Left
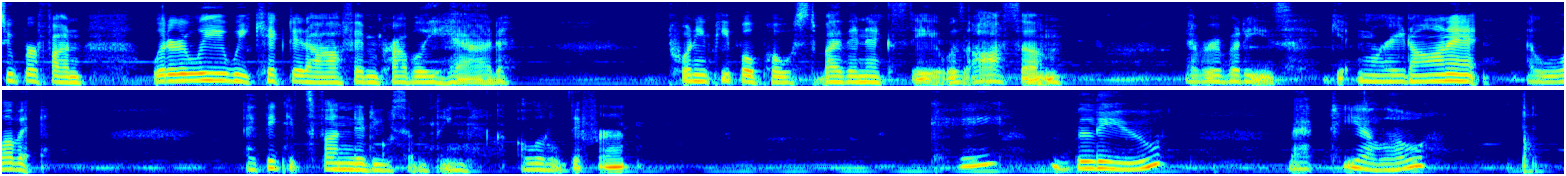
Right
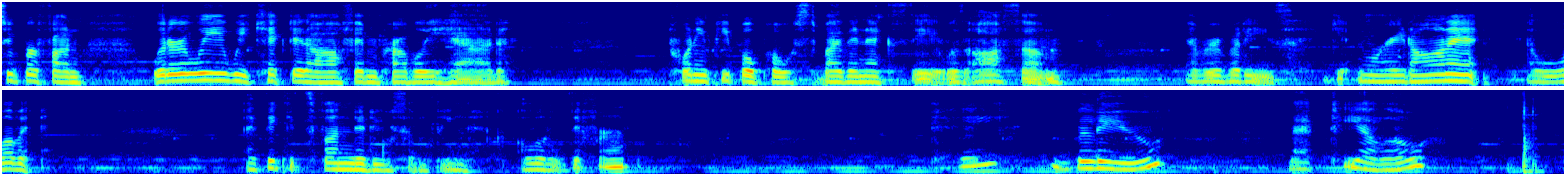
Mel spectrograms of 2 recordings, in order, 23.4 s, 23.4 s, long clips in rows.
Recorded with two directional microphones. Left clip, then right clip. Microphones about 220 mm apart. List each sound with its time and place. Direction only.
0.0 s speech: 50° left (ahead or behind)
4.9 s speech: 50° left (ahead or behind)
13.5 s speech: 50° left (ahead or behind)
18.7 s speech: 50° left (ahead or behind)
21.3 s speech: 50° left (ahead or behind)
